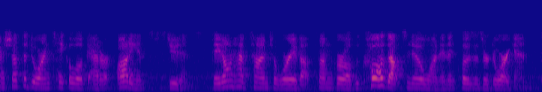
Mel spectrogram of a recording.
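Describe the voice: The speaker is plainly reading aloud. Pitch varies in an ordinary way.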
